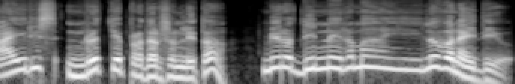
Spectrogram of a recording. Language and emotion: Nepali, happy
